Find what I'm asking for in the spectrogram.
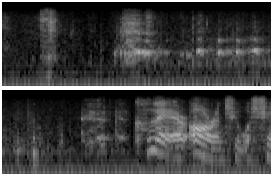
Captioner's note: Annie crying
